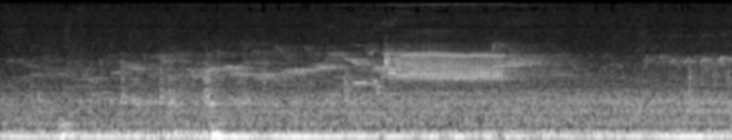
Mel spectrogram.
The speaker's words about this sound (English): Okay, that Baltimore Oriole is definitely loud enough.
